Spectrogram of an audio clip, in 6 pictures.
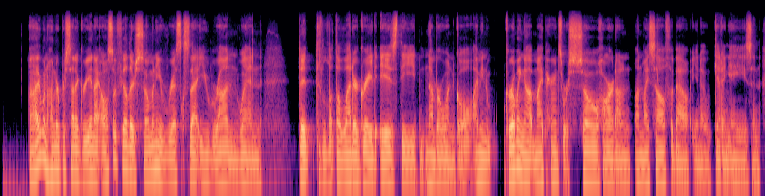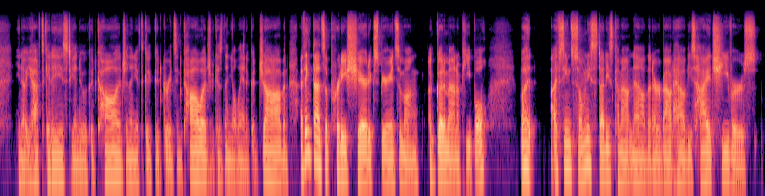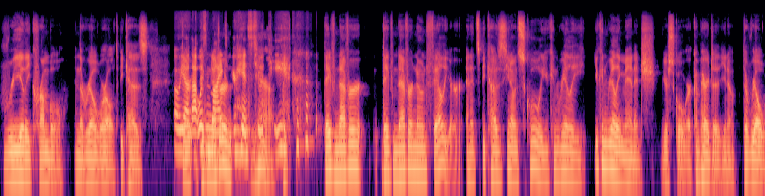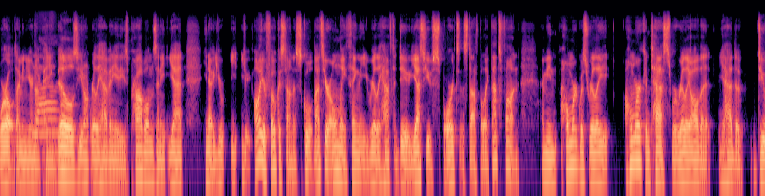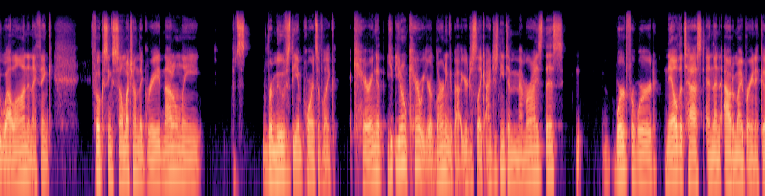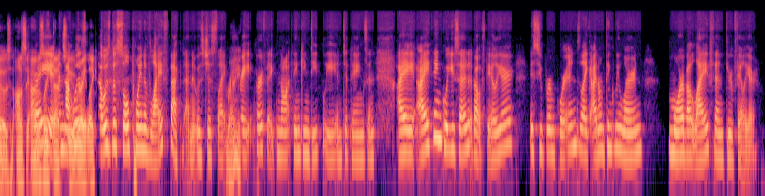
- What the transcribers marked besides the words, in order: tapping; chuckle; other background noise
- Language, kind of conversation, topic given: English, unstructured, If you could redesign homework to build connection and reduce stress, what would you change?
- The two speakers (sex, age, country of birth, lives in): female, 30-34, United States, United States; male, 25-29, United States, United States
